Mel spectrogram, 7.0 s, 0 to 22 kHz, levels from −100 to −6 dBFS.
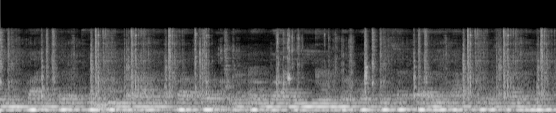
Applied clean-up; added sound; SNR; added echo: none; Coin (dropping); 17 dB; reverberation time 0.9 s.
